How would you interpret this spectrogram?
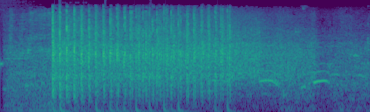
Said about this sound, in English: After the shots were fired at the bus, the police stormed in.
